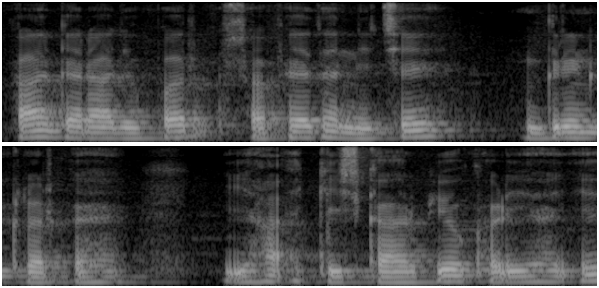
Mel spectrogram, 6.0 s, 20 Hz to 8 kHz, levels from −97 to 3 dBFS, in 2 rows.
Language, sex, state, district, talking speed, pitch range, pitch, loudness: Hindi, male, Chhattisgarh, Korba, 160 wpm, 115-130 Hz, 120 Hz, -39 LUFS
